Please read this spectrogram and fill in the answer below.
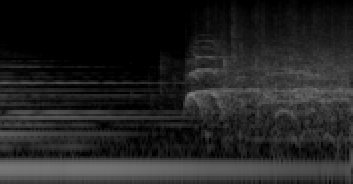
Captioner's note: applause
